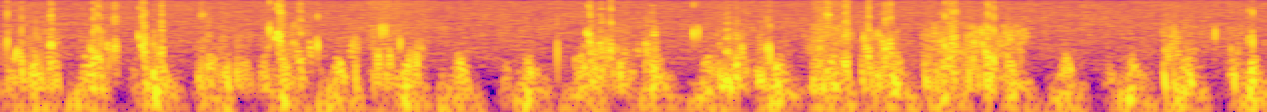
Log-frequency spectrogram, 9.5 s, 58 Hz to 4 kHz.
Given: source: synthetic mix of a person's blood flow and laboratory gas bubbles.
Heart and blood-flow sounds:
Doppler ultrasound of blood flow; precordium
0.00-0.48 s: bubbles
0.64-0.91 s: bubbles
1.01-1.28 s: bubbles
1.46-1.91 s: bubbles
1.95-2.42 s: bubbles
2.60-2.71 s: bubbles
2.75-3.19 s: bubbles
4.15-4.21 s: bubbles
4.28-4.96 s: bubbles
5.16-5.80 s: bubbles
6.03-6.74 s: bubbles
6.89-7.70 s: bubbles
8.68-9.02 s: bubbles
9.07-9.14 s: bubbles
9.19-9.42 s: bubbles
From the record:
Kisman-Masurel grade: 333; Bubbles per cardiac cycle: rolling drumbeat, 9 or more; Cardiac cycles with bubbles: 50 to 99%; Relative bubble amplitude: loud (0.450 to 0.775); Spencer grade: 3 (all of the cardiac periods contain showers or single bubble signals, but not dominating or overriding the cardiac motion signals); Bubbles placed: anywhere in the cardiac cycle

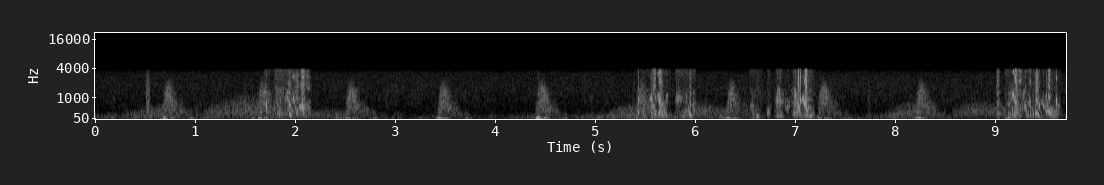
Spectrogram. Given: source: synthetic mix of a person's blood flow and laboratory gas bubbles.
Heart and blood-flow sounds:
Doppler ultrasound of blood flow; subclavian vein
1.69-2.18 s: bubbles
5.41-5.76 s: bubbles
5.80-6.02 s: bubbles
6.54-6.68 s: bubbles
6.71-7.21 s: bubbles
9.01-9.08 s: bubbles
9.10-9.68 s: bubbles
From the record:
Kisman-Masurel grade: 222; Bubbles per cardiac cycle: several, 3 to 8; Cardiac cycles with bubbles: 10 to 50%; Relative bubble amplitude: moderate (0.250 to 0.450); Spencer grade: 2 (many but less than half of the cardiac periods contain bubble signals, singularly or in groups); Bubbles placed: anywhere in the cardiac cycle

